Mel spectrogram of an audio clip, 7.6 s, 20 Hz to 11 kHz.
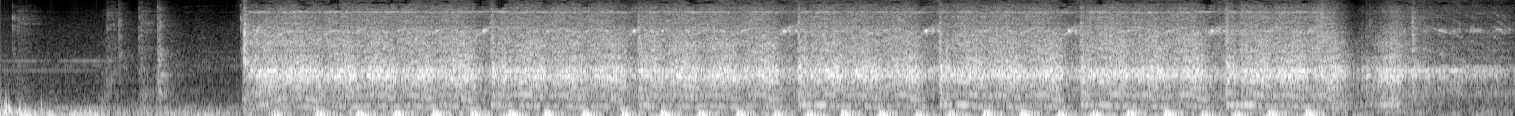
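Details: Mazdaspeed6 after new ECU and all-wheel-drive module programmed via FORScan: steady starter cranking about 2.5 turns a second with faint uneven puffs, trying to kick but never catching; cranks, won't start.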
